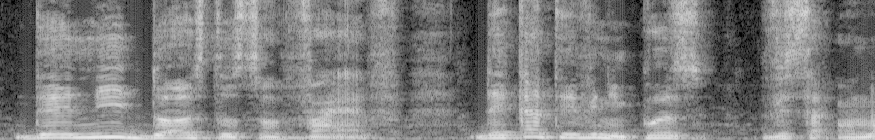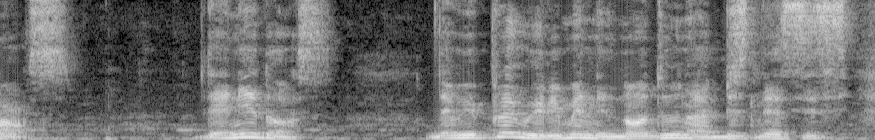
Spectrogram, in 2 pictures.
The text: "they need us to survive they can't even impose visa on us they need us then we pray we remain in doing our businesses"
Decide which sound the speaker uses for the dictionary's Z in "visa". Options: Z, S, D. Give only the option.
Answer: S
